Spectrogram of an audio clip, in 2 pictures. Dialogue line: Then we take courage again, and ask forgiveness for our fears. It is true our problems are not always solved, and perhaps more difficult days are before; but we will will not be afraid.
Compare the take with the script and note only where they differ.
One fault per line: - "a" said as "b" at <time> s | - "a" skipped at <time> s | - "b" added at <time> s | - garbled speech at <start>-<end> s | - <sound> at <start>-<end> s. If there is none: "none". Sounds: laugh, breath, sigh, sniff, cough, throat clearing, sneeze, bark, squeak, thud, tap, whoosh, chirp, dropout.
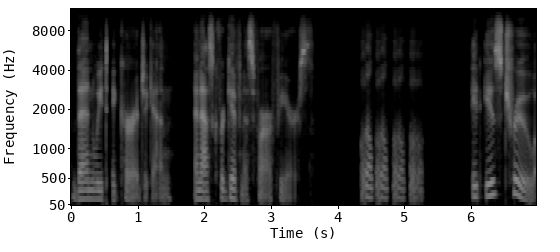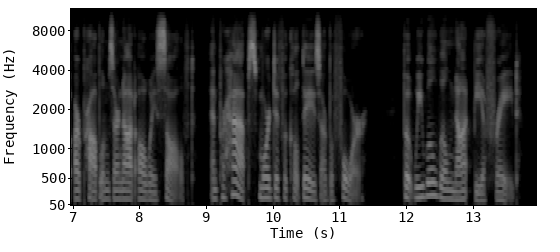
- dropout at 0.5-0.6 s
- laugh at 4.3-5.3 s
